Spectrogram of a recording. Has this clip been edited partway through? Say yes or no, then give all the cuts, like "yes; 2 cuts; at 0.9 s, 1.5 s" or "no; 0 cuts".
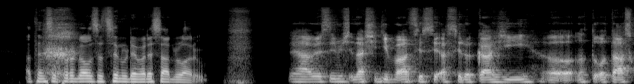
yes; 1 cut; at 3.5 s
